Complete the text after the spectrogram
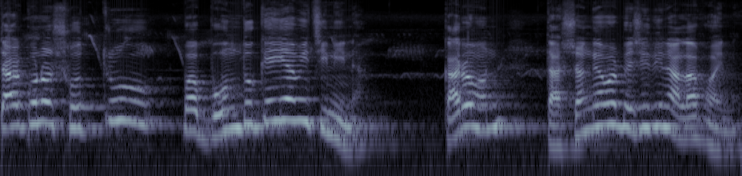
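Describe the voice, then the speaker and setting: A man's voice: very high voice, lively intonation, normal speed. A man playing an evasive, haughty murder suspect in an audio detective drama, with formal, theatrical and sometimes stammering speech. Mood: guarded, uneasy. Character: evasive, haughty male murder suspect, indignant when cornered.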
